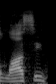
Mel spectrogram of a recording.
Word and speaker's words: lassi: Oh, I guess I should say lassi. Well, because when I speak with an American accent, it's lassi. But when I speak with... It's supposed to be pronounced lassi. It's mango lassi. I know. But, like, almost like a UH sound.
